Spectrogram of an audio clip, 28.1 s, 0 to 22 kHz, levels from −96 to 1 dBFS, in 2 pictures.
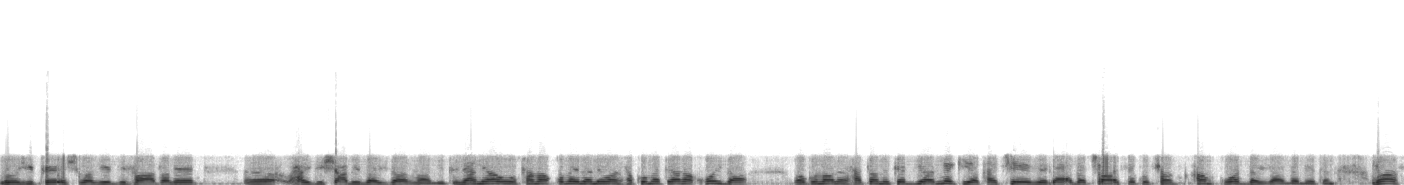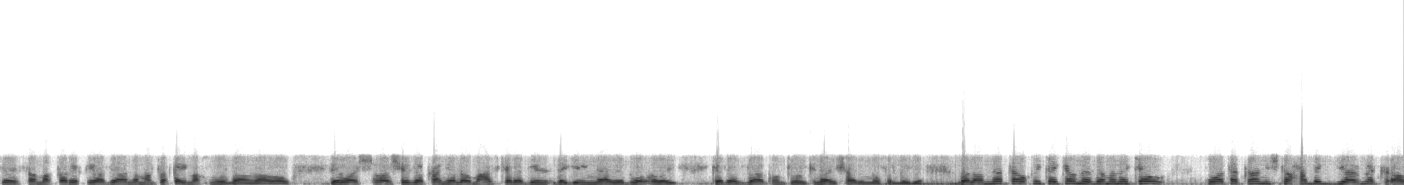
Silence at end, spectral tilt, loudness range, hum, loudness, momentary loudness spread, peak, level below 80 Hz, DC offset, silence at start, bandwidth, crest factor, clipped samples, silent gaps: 0 s; -6 dB/octave; 2 LU; none; -26 LUFS; 5 LU; -10 dBFS; -74 dBFS; under 0.1%; 0 s; 4.6 kHz; 16 dB; under 0.1%; none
